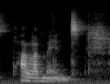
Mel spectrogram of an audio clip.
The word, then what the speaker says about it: Parliament: is not Parliament it is Parliament the ey is silent it's Parliament and as you can see the transcription on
